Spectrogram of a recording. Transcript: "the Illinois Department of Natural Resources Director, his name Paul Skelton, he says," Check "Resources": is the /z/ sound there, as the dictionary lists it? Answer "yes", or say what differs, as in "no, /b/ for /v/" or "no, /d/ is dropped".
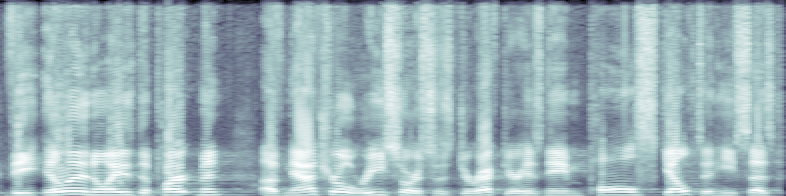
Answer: yes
